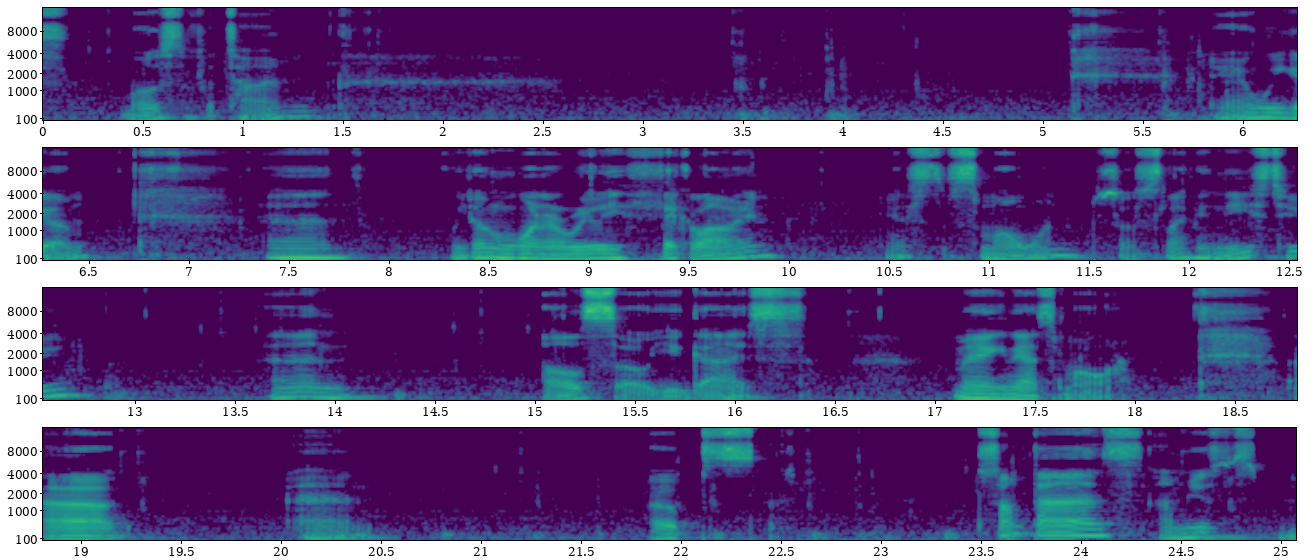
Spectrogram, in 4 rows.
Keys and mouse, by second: 0.4 b, 3.9 ctrl+KP_Decimal, 5.6 Tab, 5.8 z, 6.8 Tab, 12.2 middle click, 17.8 Tab, 20.4 Tab, 20.9 Tab, 21.3 Tab, 22.2 Tab, 23.0 z, 24.3 b.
